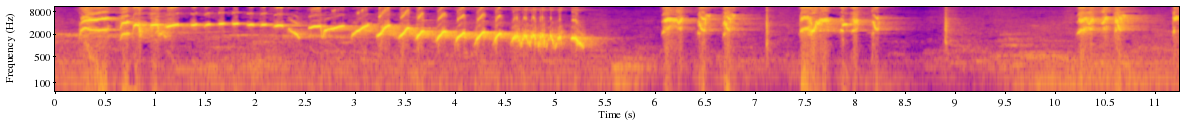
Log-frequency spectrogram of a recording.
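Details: Murai batu song of the sharp, hard-hitting isian style: a long descending run of rapid repeated whistled notes, followed by short high choppy bursts separated by silences.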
